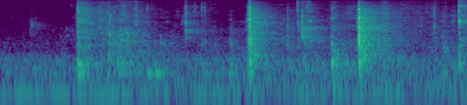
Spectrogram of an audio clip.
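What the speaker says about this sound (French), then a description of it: "Je vais boire un peu d'eau, ma bouche a séché." Water poured into a drinking cup, a few soft splashes and trickles with light clinks of the vessel, quiet and close in a calm room.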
